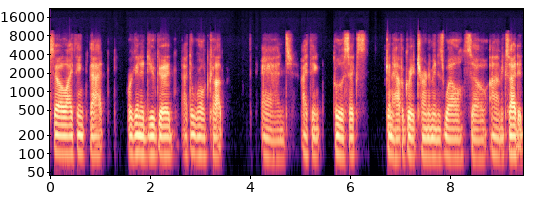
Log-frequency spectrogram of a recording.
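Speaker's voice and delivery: flat, low, droning monotone with no excitement. Mocking how a soccer pundit talks about the World Cup, monotone Landon Donovan impression. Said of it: "It's so monotone when he talks".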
